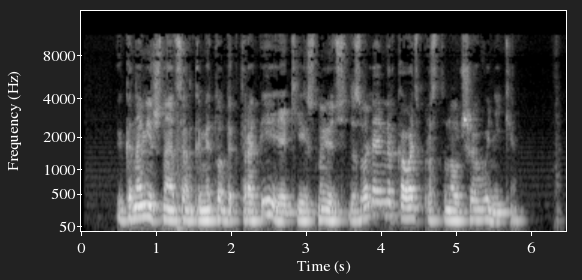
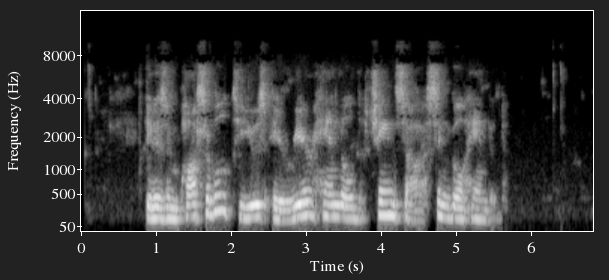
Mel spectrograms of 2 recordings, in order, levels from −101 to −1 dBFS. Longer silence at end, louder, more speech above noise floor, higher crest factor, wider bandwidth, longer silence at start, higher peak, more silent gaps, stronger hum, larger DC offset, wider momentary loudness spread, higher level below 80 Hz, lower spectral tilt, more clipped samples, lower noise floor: second, 0.6 s vs 1.3 s; about the same, -21 LUFS vs -19 LUFS; second, 36 dB vs 52 dB; about the same, 16 dB vs 16 dB; first, 11.5 kHz vs 7.2 kHz; second, 0.45 s vs 0.85 s; about the same, -4 dBFS vs -2 dBFS; neither; neither; neither; about the same, 8 LU vs 9 LU; first, -54 dBFS vs -66 dBFS; about the same, -6.5 dB/octave vs -6.5 dB/octave; neither; second, -57 dBFS vs -70 dBFS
